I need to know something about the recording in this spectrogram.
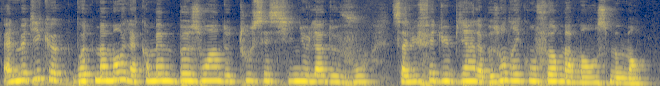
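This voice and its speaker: Woman medium, live reading, mellow tone, fairly high voice, chatty, keeps checking in with listeners. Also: fairly even intonation, fast. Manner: chatty, constant "hein" and "d'accord" check-ins, frequent laughs.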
